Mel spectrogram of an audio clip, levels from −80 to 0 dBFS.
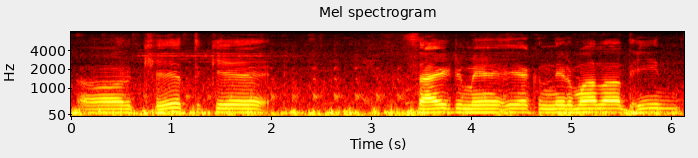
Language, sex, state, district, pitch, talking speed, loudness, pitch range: Hindi, male, Bihar, Katihar, 130 Hz, 80 wpm, -16 LUFS, 120-135 Hz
